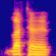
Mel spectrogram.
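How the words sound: It is said with a British pronunciation. "lieutenant is the British version"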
